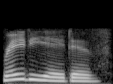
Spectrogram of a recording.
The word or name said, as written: radiative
